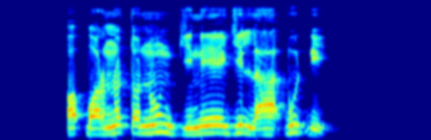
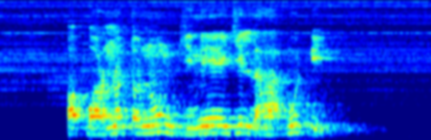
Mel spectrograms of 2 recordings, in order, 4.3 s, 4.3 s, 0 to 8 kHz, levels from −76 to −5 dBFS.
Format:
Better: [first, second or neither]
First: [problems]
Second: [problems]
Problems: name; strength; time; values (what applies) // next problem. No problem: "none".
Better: first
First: none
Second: background sound (Alarm); 19 dB below the speech // room echo; dies away in 1 s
